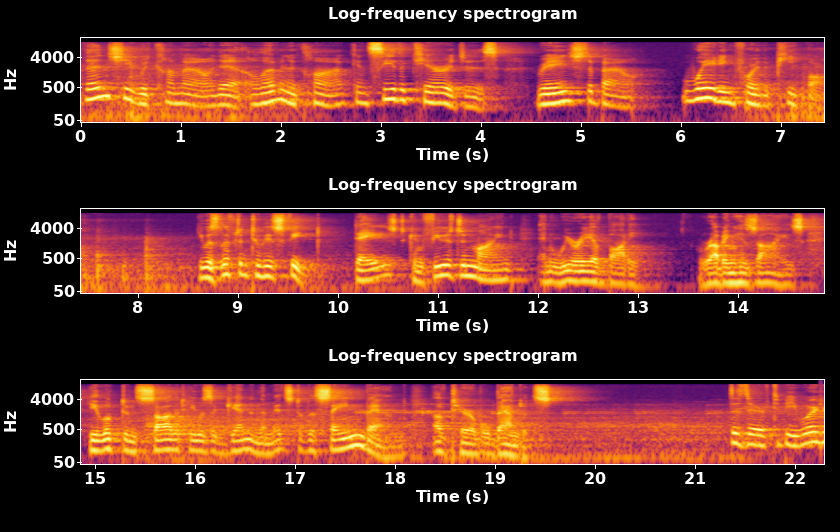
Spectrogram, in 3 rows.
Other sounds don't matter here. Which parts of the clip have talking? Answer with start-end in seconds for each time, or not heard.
0.0-7.5, 8.7-19.6, 21.4-22.2.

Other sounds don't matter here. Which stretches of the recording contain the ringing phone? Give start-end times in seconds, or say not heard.
not heard.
